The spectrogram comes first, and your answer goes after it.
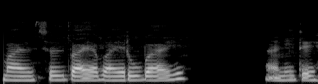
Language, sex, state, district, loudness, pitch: Marathi, female, Maharashtra, Nagpur, -22 LUFS, 190 Hz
